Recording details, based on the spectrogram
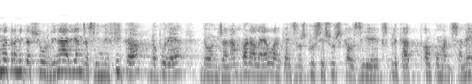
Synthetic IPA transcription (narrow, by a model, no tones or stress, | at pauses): unət̪ɾəmit̪əsiouɾðinaɾiəːnzəsiɡnifikənopuðɛ | d̪ɔnzənaəmpəɾəlɛlˠəkɛʎzðəlˠspɾusesuskəlˠzieəksplikat̪̚ | əlˠkumənsəme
